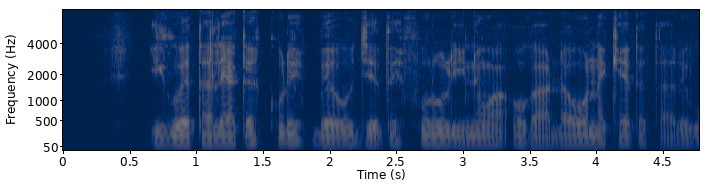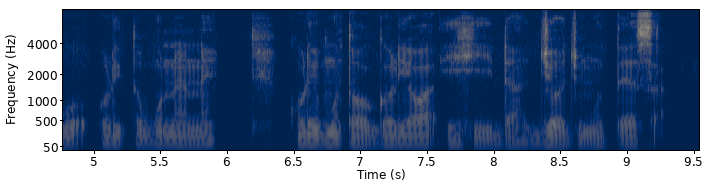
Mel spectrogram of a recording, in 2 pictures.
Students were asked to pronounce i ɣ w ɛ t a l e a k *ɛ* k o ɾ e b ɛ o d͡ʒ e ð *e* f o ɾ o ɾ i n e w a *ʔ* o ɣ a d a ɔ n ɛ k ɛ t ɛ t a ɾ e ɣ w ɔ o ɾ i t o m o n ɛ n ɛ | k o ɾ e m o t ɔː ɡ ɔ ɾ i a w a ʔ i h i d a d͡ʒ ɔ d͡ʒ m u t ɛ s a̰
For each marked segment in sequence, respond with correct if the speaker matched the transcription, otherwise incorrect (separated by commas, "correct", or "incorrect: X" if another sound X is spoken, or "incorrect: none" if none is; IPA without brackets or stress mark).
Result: correct, correct, correct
